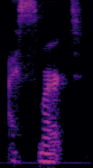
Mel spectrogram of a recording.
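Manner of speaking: plain reading voice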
